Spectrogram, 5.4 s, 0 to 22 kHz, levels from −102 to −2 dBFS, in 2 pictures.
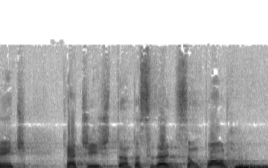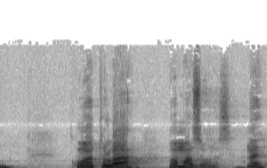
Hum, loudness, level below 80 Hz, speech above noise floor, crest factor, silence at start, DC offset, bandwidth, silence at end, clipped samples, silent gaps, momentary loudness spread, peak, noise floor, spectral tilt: none; -18 LUFS; -54 dBFS; 32 dB; 14 dB; 0 s; under 0.1%; 16.5 kHz; 0 s; under 0.1%; none; 13 LU; -4 dBFS; -49 dBFS; -5.5 dB/octave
